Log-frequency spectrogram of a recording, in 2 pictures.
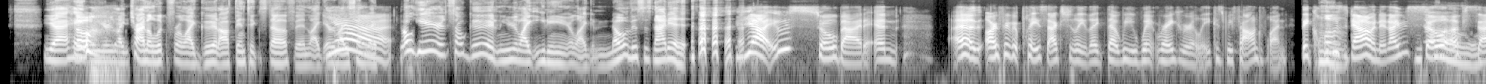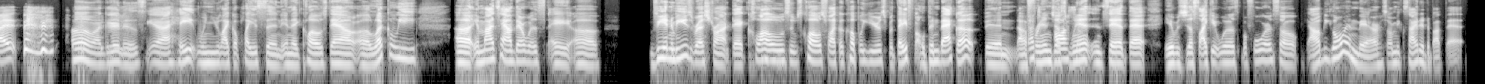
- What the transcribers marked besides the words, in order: laughing while speaking: "so"; laugh; laugh
- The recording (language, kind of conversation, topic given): English, unstructured, What factors influence your choice to save money or treat yourself to something special?
- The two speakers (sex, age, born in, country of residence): female, 20-24, United States, United States; female, 50-54, United States, United States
